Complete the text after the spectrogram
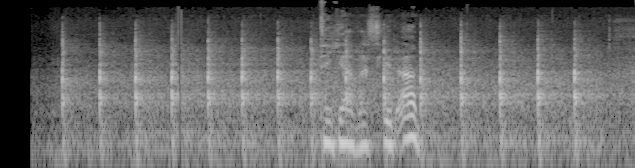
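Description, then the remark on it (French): A rapid series of about a dozen sharp gunshots at a steady, even rhythm, echoing, with a brief voice calling out partway through. The shooting is at a Jehovah's Witnesses centre in Hamburg, filmed by a witness from a window. “On entend euh, notamment plusieurs coups de feu.”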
